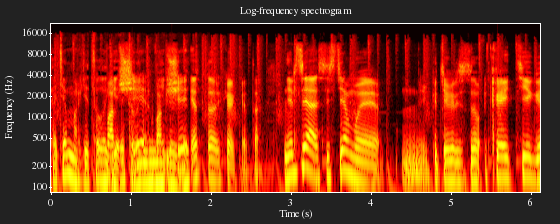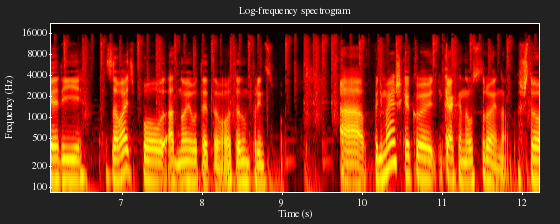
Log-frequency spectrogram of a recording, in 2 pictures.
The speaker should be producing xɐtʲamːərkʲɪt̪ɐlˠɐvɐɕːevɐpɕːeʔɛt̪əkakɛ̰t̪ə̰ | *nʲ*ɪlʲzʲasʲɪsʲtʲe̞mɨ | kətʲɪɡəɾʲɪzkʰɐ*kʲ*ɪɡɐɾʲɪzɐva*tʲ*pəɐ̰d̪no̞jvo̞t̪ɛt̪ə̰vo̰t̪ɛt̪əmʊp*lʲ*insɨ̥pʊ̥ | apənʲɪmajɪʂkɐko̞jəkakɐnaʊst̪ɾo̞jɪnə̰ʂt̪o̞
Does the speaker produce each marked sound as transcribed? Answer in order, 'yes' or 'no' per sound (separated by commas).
yes, no, yes, no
